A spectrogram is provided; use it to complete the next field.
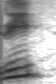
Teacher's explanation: را پر نہیں پڑھیں گے، باریک ہوگا کیونکہ اس کے نیچے زیر ہے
